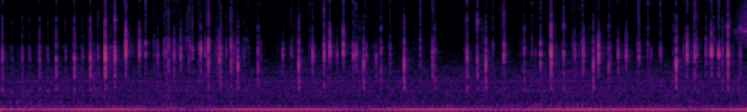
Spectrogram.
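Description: Rapid, steady typing on a computer keyboard while solving coding practice problems, with close clicky keystrokes rattling continuously over a low constant hum and no talking.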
